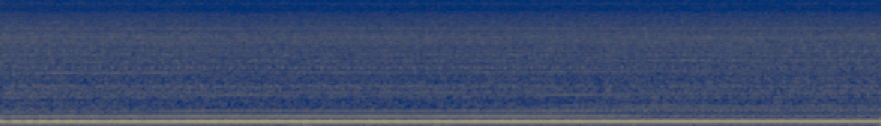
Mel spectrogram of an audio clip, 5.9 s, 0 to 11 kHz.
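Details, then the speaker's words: Toyota Celica GT/GTS (2000–2005) four-cylinder after replacing the timing chain tensioner O-ring for an oil leak: smooth, even idle at about 800 rpm, steady low hum, no ticking or chain rattle, running healthy. "I started it up I let it idle it idles at about 800 rpm so that's good"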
